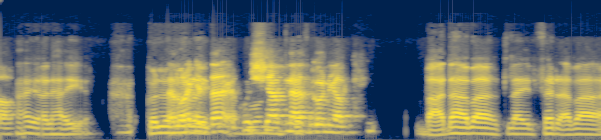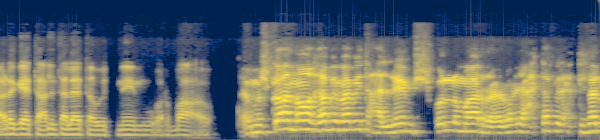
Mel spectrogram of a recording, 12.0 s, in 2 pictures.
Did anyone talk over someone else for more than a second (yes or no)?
yes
